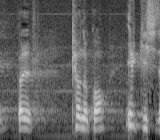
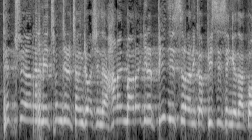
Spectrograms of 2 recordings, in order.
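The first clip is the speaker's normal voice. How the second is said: higher, brighter recital of the verse; lifted joyful reading; 6 semitones higher than usual. Retold or imitated. Pastor rereading Genesis to himself, higher and joyful. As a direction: read it lifted, tearful joy breaking through. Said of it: "그러면서".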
